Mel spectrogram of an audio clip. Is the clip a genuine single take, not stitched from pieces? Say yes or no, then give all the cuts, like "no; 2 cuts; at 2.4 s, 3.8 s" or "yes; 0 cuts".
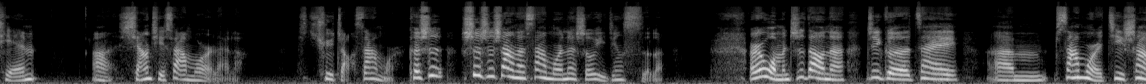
no; 1 cut; at 4.0 s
